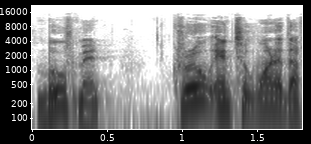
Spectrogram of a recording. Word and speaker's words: MVMT: MVMT, pronounced movement, grew into one of the fastest-growing watch brands, shipping to over 160 countries across the globe.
